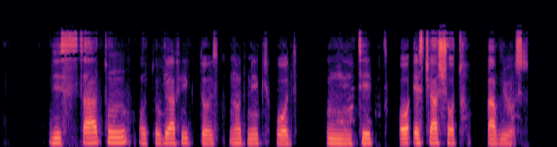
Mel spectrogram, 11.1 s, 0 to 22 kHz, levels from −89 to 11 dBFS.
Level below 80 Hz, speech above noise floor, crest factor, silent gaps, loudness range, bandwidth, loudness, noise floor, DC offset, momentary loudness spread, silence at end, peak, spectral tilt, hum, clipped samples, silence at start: -60 dBFS; over 71 dB; 20 dB; 5.42-5.49 s, 5.95-6.51 s, 7.78-7.96 s, 9.43-9.72 s; 6 LU; 9.6 kHz; -19 LUFS; under -90 dBFS; under 0.1%; 13 LU; 0.6 s; -2 dBFS; -4 dB/octave; none; under 0.1%; 1 s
